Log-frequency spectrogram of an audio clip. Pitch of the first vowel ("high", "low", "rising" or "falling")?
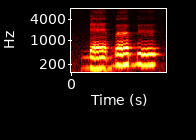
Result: low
